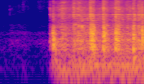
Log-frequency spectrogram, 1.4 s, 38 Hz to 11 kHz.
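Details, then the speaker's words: 2015 Maruti Suzuki Swift Dzire VDi diesel, 84,000 km, first owner: diesel fires on first crank into even clattery idle, no starting noise; clean, smooth normal start. "Single self లో start అవుతుంది starting shop కూడా ఎక్కడా లేదండి చాలా neat అంటే neat start అవుతుంది engine sound అయితే చాలా స్మూత్ ఉంది"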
